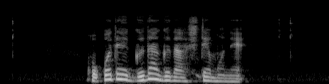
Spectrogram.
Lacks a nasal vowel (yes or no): yes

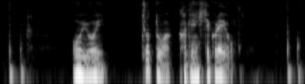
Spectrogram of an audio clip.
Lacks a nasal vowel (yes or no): no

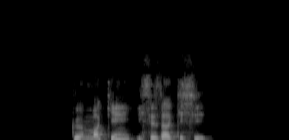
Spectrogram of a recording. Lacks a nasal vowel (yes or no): no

